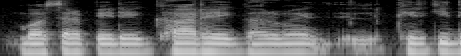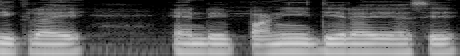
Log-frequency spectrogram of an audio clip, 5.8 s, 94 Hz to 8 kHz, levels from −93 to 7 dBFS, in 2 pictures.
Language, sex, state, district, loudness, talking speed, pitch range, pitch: Hindi, male, Uttar Pradesh, Hamirpur, -20 LUFS, 220 wpm, 125-135 Hz, 130 Hz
